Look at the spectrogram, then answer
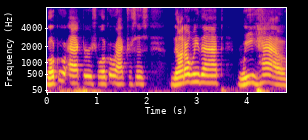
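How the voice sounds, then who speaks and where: A man's high-pitched voice with an American accent, very slow and fairly even in intonation, on a very clean recording with a silent background. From Los Angeles, East LA. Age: 70s. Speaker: actor and film director. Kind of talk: casual podcast interview.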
